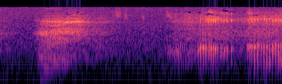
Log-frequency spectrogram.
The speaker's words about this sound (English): Does he not snore beautifully, comrade? He does. Beautifully and quickly.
